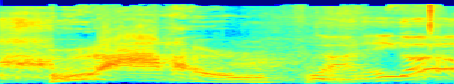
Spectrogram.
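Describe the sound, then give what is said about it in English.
A person roars in imitation of a lion, the Lion of Judah, two drawn-out, throaty vocal bursts with a rising and falling growl, loud, separated by a brief pause. “We need to hear the roar of the lion.”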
